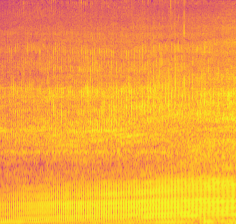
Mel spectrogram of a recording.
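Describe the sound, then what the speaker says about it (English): A gas engine revs up steadily, its pitch climbing over a few seconds, loud and close with no talking. "You about to hear some gas engine"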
